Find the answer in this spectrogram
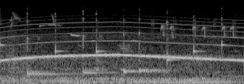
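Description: Police siren sound effect: one long wail that rises over about a second, then slowly falls, over a low rumble.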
